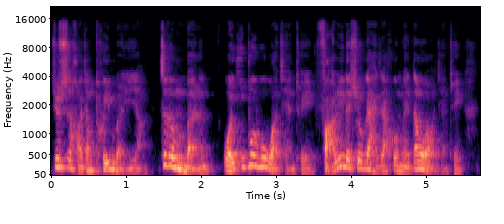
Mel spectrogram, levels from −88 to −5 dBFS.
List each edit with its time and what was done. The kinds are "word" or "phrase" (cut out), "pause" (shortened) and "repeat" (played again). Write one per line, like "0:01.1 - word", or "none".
0:01.4 - pause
